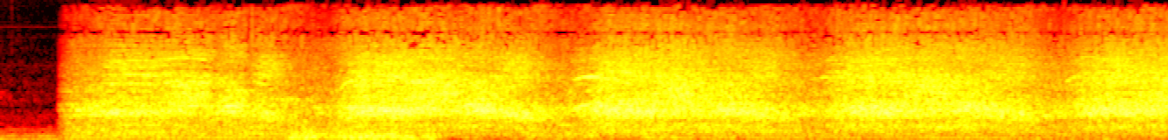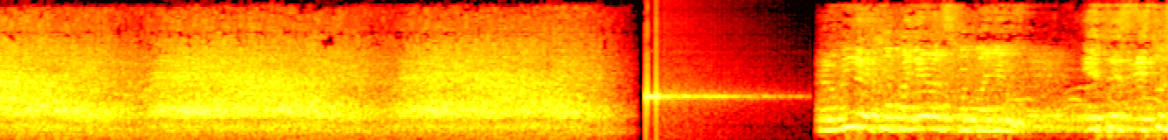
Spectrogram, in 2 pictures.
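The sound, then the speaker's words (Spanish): A large crowd in the Zócalo chants the slogan "Fuera López" in unison in the morning, loud rhythmic bursts repeating about every two seconds, followed by a short electronic beep and then someone speaking. “Fuera López, fuera López, gritaba el Zócalo ayer, en la mañana.”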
